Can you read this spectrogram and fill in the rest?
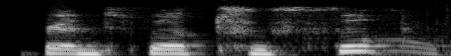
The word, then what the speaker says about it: François Truffaut: Can you give me the French pronunciation? – François Truffaut.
